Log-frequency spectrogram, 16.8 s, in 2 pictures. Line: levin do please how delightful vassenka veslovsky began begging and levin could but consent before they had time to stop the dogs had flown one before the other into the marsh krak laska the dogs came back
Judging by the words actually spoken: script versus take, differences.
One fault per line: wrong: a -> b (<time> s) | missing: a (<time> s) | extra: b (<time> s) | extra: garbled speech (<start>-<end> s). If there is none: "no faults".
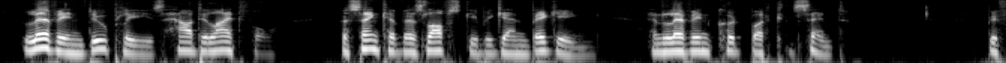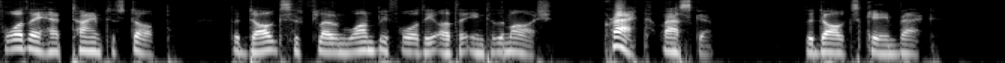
no faults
